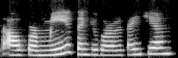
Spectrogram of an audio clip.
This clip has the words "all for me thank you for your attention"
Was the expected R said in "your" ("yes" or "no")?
no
